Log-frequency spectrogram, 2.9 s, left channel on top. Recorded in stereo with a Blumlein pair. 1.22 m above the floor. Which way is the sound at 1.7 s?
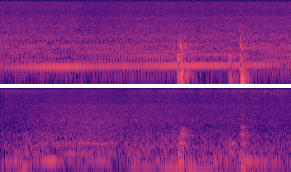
45° left.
